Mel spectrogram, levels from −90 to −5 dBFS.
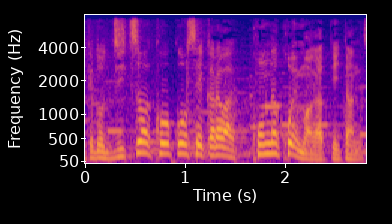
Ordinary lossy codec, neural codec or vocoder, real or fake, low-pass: none; none; real; 7.2 kHz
